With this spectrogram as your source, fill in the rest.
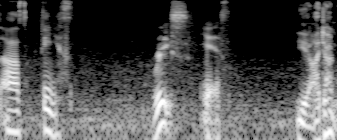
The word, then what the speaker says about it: Rhys: Pronounced as Rhys.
